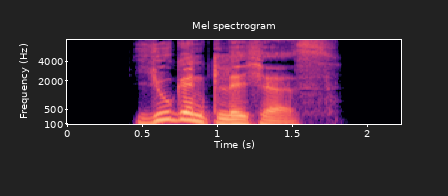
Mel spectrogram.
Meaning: strong/mixed nominative/accusative neuter singular of jugendlich
- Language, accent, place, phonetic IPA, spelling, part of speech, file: German, Germany, Berlin, [ˈjuːɡn̩tlɪçəs], jugendliches, adjective, De-jugendliches.ogg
